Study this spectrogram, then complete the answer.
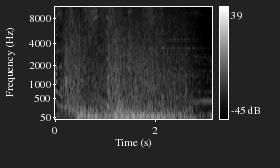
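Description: Bombarda spell blasts in Hogwarts Legacy, a dense booming explosion with crashing debris that rumbles continuously for about three seconds before trailing off, loud and close.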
